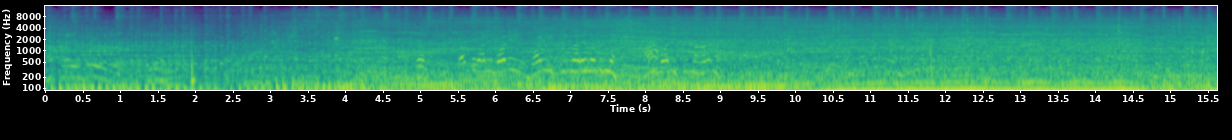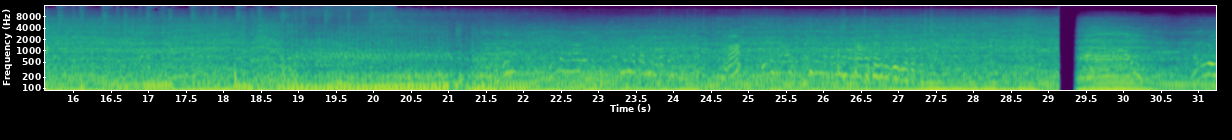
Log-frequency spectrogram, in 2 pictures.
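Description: Bajaj Pulsar 200 motorcycle running steadily at low speed over a rough, stony trail, with a strong low rumble. The sound cuts out briefly near the end.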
